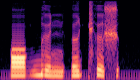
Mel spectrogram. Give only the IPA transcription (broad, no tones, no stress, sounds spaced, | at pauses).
ɔ ɡ͡b y n | ʏ cʰ y ʃ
